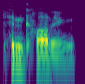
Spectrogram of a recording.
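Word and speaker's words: Pinconning: pronunciation demon donad said pin as in pin the tail on the donkey con as in xcon and in so pin conning and you know I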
